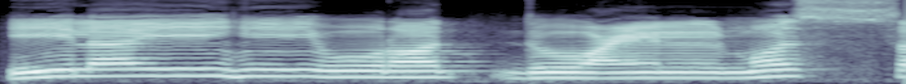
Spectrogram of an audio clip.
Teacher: saah sa panjang dua ketukan ada Alif diawali dengan fathah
